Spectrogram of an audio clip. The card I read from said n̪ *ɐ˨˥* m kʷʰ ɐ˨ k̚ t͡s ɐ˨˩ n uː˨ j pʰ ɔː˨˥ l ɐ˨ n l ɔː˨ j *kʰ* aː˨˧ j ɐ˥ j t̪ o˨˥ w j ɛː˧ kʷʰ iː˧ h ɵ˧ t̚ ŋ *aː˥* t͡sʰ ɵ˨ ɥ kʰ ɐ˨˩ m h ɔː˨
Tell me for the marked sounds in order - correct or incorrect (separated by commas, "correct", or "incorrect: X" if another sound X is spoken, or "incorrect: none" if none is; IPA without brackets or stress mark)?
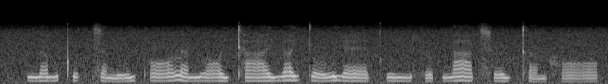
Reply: correct, correct, correct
